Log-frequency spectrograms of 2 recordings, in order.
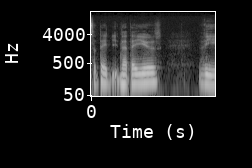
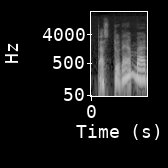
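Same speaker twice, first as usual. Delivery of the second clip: put-on polite, pitched-up customer service agent accent; 6 semitones higher than usual. Correcting the other's imitation of customer service: corrected customer service accent. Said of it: "wrong accent".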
